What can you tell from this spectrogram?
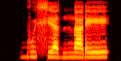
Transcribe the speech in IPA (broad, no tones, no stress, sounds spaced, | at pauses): ɡ u xʲ a d n a ɾ e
